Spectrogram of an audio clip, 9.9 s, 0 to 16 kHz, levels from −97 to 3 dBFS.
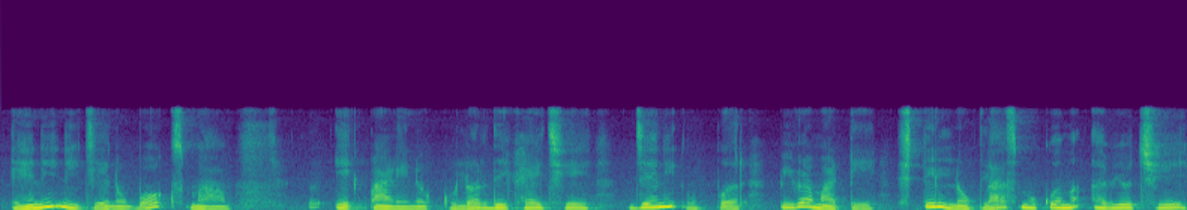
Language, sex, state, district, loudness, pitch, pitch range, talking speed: Gujarati, female, Gujarat, Valsad, -14 LUFS, 210 Hz, 185-235 Hz, 110 wpm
